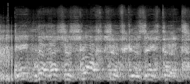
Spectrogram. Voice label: Speech Detection Enemy Battleship, DE; World Of Warships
